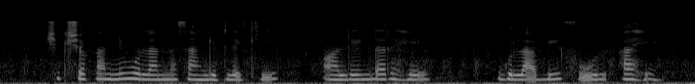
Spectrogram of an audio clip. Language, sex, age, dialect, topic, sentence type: Marathi, female, 18-24, Varhadi, agriculture, statement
